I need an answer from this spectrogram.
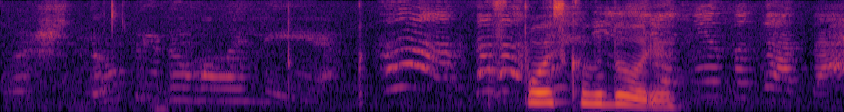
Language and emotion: Russian, neutral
